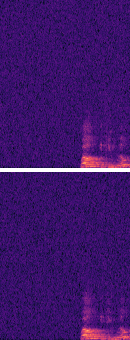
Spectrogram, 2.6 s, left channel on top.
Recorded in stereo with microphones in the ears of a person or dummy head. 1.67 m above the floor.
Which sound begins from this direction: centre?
A woman speaking, at 1.6 s.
